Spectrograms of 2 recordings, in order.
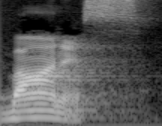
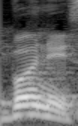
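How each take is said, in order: First: "bonus" stressed on the first syllable, weak ending; English "bonus", falling away after the first syllable; English pronunciation. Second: "bonus" said the French way, with French u; French-sounding "bonus", evenly stressed; French pronunciation. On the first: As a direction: hit "bo" in "bonus" and reduce the rest. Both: Shown as a demonstration. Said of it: "c'est bonus".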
